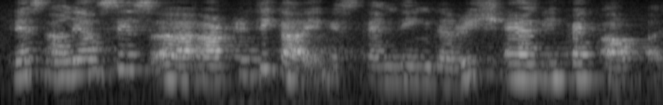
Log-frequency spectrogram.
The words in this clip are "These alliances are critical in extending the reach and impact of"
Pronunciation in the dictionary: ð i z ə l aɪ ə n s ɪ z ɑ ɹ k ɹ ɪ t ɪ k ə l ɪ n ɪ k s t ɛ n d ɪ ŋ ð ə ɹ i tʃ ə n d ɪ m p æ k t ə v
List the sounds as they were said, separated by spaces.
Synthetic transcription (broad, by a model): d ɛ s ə l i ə n s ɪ s ɑ ɹ k ɹ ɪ t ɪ k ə l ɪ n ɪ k s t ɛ n d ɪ ŋ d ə ɹ i tʃ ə n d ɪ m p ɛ k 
